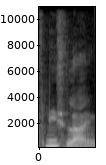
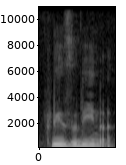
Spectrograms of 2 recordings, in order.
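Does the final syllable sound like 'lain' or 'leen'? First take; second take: lain; leen. First: The final syllable sounds like 'lain'. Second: The final syllable sounds like 'leen'. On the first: The speaker calls it wrong. "Ich habe früher auch immer Flieselein gesagt" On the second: The speaker calls it right. "das heißt Flieseline, das weiß ich"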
